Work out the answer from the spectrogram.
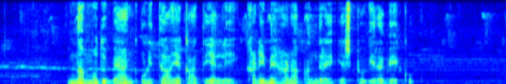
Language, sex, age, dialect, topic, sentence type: Kannada, male, 18-24, Coastal/Dakshin, banking, question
